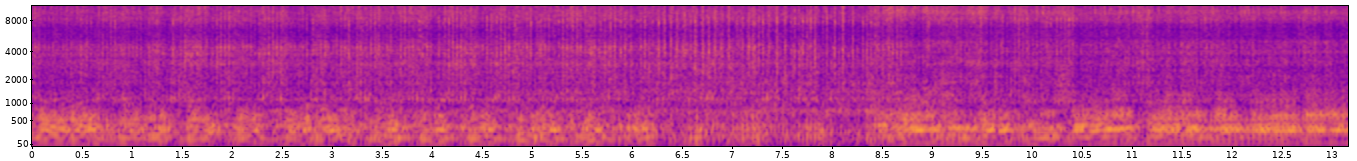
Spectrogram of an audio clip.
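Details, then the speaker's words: Rebuilt 1963/64 Evinrude 40hp two-stroke outboard, out of gear, restarted with a little throttle and choke pulled: uneven revving with irregular coughs and stumbles, the "Evinrude sneeze"; mixture adjustment tried next. "It's got an Evinrude sneeze. That's what they call the Evinrude sneeze. That's when they start coughing at you."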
